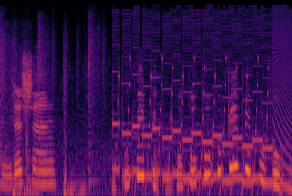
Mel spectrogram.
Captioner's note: digital beeping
